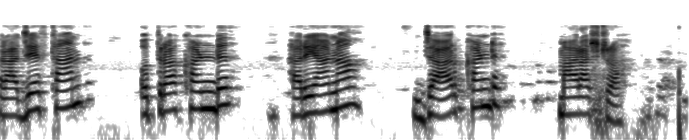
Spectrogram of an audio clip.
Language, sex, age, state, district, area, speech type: Sindhi, female, 30-45, Maharashtra, Thane, urban, spontaneous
